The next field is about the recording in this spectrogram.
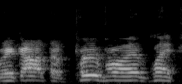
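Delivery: gruff football announcer voice. Predicting a low-scoring football game, the speaker slips into a gruff Madden voice. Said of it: "like that kind of gruff voice".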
